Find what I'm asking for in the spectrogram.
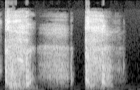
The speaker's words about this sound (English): Excuse me, I have to cough.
